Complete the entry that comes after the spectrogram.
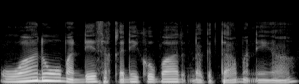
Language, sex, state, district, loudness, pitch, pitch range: Garo, male, Meghalaya, South Garo Hills, -16 LUFS, 120 Hz, 105-125 Hz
